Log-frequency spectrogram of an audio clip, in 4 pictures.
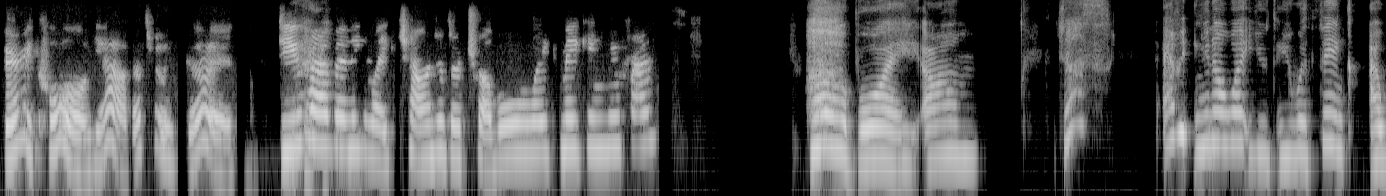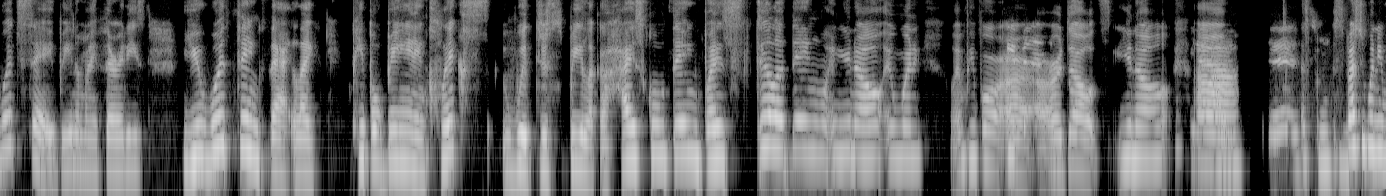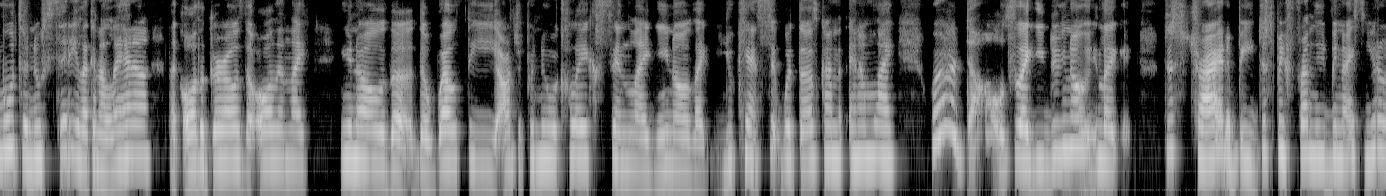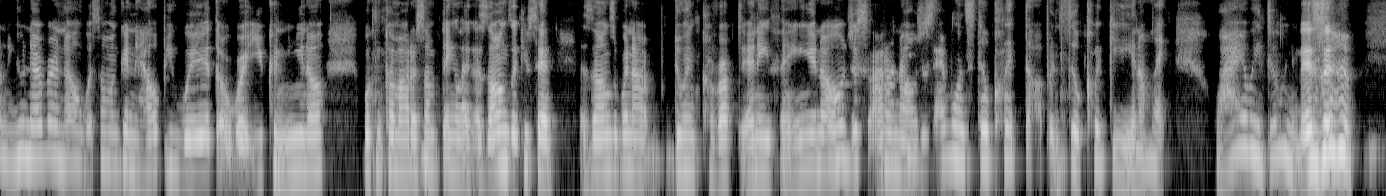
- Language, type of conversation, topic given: English, unstructured, How do your experiences shape the way you form new friendships over time?
- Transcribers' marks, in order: other background noise; alarm; other noise; laughing while speaking: "this?"; chuckle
